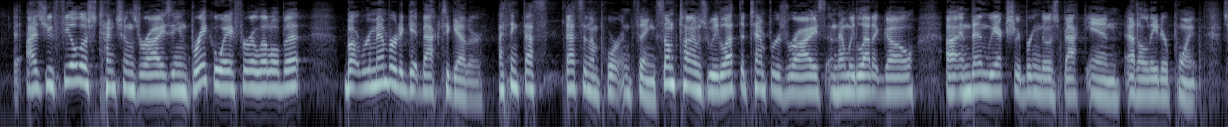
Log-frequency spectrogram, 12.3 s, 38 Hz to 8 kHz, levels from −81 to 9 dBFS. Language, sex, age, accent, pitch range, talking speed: English, male, 20-39, American, 140-195 Hz, 250 wpm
